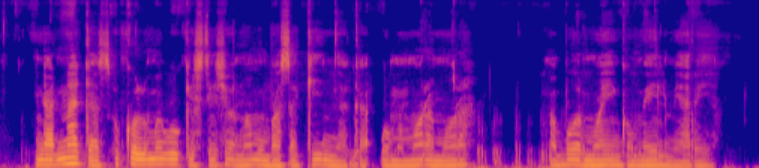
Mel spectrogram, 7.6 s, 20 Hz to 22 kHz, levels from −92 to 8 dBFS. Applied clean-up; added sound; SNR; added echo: neural mask model Resemble Enhance denoiser.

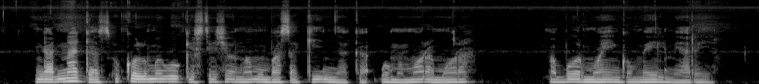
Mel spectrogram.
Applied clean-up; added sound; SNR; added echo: none; none; none; none.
